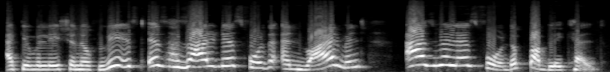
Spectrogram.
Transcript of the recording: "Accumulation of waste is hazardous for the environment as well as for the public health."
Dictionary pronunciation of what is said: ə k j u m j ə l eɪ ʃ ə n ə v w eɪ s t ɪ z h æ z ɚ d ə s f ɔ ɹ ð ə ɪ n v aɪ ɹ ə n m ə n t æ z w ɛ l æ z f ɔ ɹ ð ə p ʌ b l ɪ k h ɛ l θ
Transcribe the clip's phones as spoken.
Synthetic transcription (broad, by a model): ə k j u m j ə l eɪ ʃ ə n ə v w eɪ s t ɪ z h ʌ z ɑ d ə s f ɔ ɹ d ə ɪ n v aɪ ə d m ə n t æ z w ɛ l æ z f ɔ ɹ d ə p ʌ b l ɪ k h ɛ l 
